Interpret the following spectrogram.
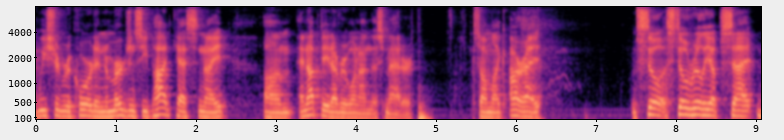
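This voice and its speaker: Exasperated young man telling a story. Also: on the high side. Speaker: podcast co-host. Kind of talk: casual storytelling on a podcast.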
